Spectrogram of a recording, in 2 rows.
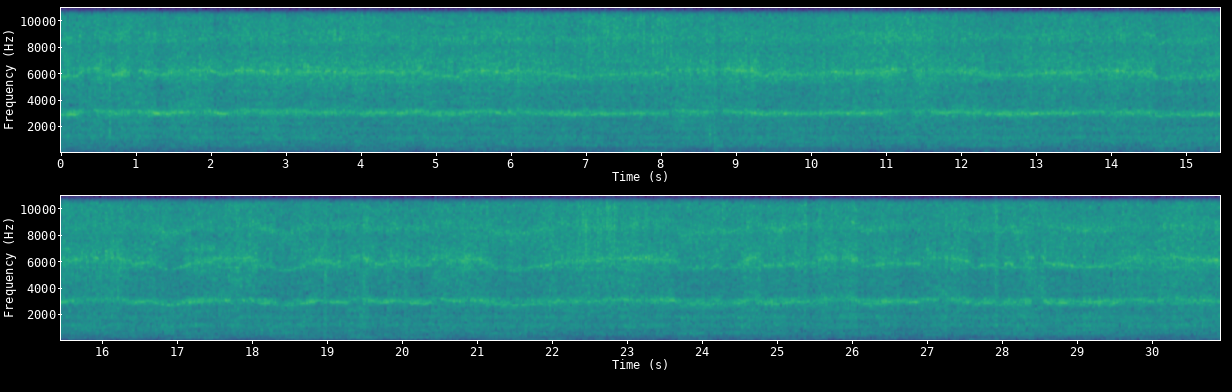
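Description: Dyson DC15 ball upright vacuum cleaner running steadily: a high motor whine over rushing airflow, with a low hum that shifts slightly as it is moved about.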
